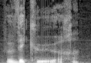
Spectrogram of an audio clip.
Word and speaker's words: vécurent: Nous vécûmes, final S not pronounced, vous vécûtes, same thing here, ils vécurent, so remember, mark for the plural, E and T is not pronounced phonetically, you don't get it, so vécurent.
